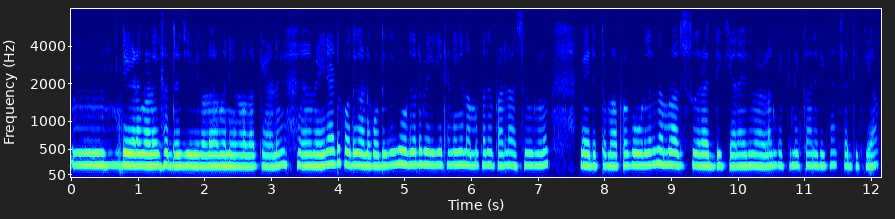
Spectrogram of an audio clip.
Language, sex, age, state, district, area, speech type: Malayalam, female, 45-60, Kerala, Kozhikode, urban, spontaneous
